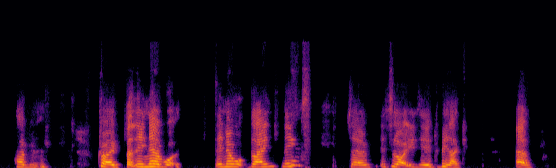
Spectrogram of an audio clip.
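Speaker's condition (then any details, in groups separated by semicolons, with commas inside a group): Cerebral palsy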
